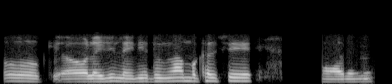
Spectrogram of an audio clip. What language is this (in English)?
Manipuri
